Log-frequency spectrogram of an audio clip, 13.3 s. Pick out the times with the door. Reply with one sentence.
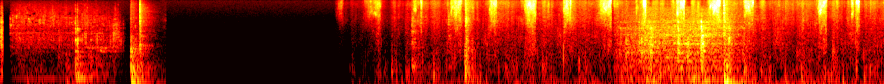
You can hear the door from 0.8 to 2.4 s, from 6.2 to 7.1 s and from 10.8 to 11.3 s.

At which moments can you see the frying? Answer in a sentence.
You can hear the frying from 0.0 to 1.9 s and from 9.2 to 11.2 s.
